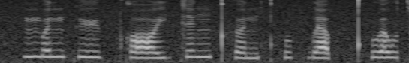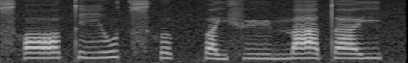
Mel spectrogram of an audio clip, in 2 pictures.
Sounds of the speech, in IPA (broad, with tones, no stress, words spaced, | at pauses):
mɵ˥nkyː˧p̚ kɔː˨˧jkɪ˥ŋpʰɵ˨n kʷʰɪ˧k̚lɐ˨p̚ kʷʰɐ˧wt͡sʰɔː˨˧t̪iː˨˥w t͡sʰʊ˨˥k̚ pɐ˨˩jfyː˨˩ maː˧t̪ɐ˧j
